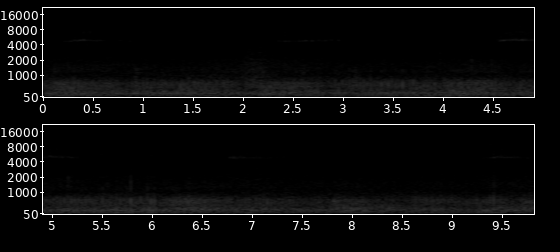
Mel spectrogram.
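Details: Very loud, unbroken purring of foster kittens resting contentedly after lunch; the low throbbing rumble holds steady, while short high squeaky tones recur roughly every two seconds above it.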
